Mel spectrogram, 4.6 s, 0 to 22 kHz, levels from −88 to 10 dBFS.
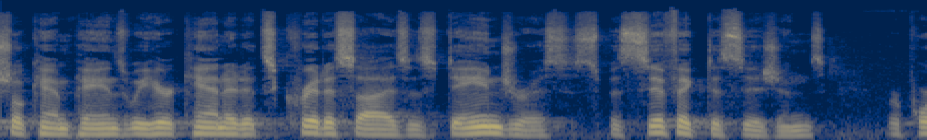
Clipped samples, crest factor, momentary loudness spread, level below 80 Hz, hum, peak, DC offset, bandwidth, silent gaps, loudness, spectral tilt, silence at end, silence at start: under 0.1%; 18 dB; 11 LU; -64 dBFS; none; -8 dBFS; under 0.1%; 17.5 kHz; none; -26 LUFS; -4 dB/octave; 0 s; 0 s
